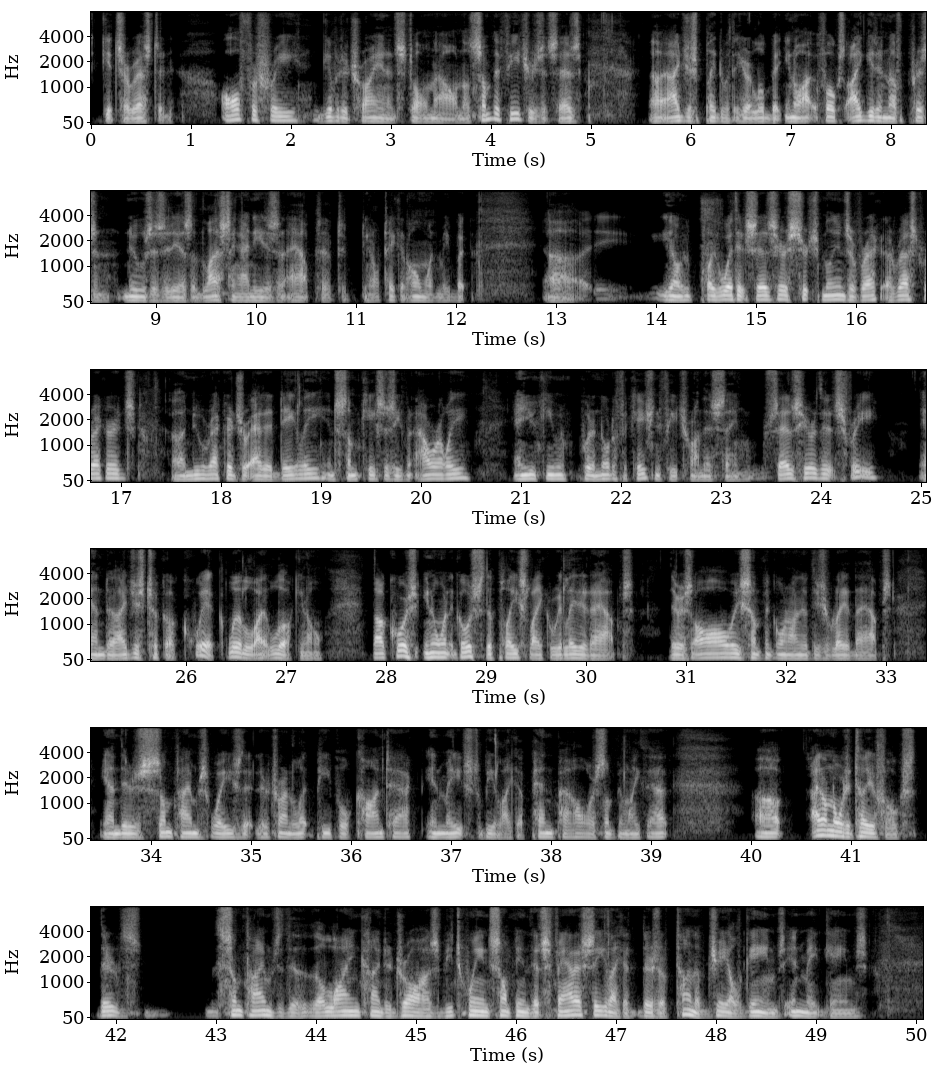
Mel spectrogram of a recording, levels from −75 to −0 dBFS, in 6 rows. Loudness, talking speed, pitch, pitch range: -19 LUFS, 230 wpm, 95 Hz, 90-110 Hz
